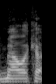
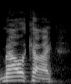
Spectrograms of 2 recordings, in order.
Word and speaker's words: Malachi: actually Malachi is how you pronounce it, Malachi, in Malachi 3, he's explaining why the people were not experiencing God's blessing.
